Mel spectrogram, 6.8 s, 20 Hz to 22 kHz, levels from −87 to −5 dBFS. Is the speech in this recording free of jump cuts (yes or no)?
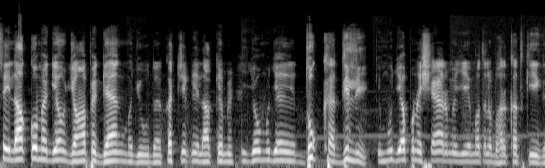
no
